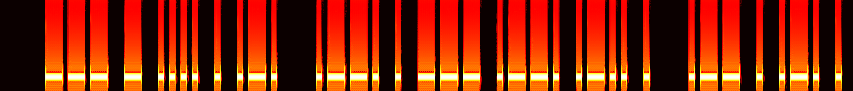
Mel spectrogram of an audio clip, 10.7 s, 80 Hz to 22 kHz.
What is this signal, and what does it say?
Morse code, heard as a keyed tone, about 17 wpm, 700 Hz. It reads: OTHER PEOPLE WERE
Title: Sentences from Top 1000 Words - Review Part 5 - 17wpm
